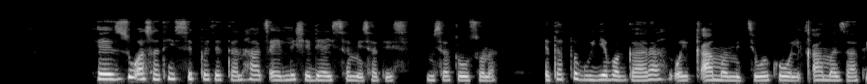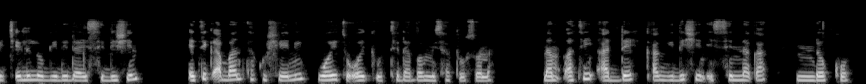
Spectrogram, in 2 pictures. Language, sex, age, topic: Gamo, female, 18-24, government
